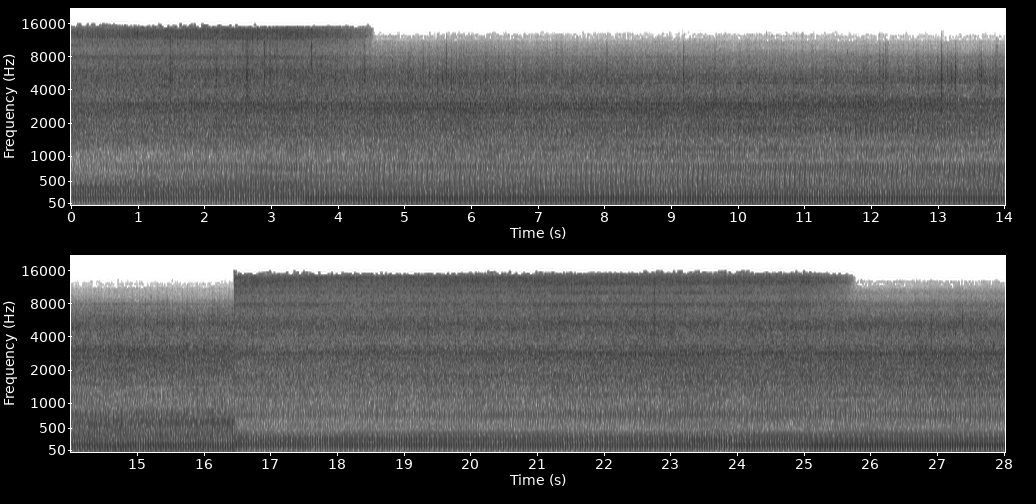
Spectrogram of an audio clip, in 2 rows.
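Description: Grillo walk-behind tractor's 9 hp petrol engine running steadily as its rotary tiller works the soil, with the engine note changing abruptly about two-thirds of the way through and growing louder near the end.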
